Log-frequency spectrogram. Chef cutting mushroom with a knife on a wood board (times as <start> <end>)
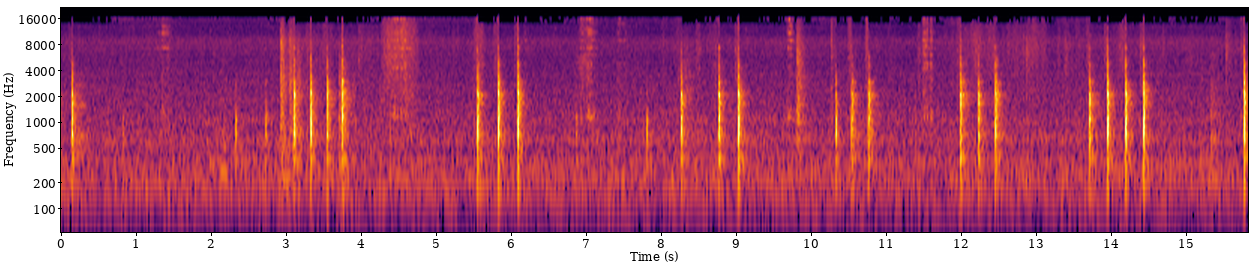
10.3 10.9, 11.5 12.6, 13.6 14.6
